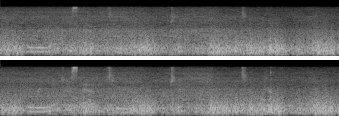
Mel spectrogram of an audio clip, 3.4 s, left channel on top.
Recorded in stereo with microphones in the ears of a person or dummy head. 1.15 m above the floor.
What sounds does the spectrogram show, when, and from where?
0.2 s a woman speaking: 25° right (ahead or behind)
